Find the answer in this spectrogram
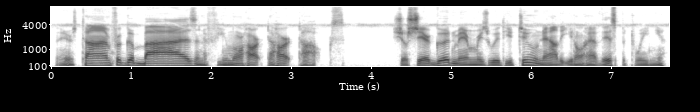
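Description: A man narrating a radio play as a gentle country storekeeper, with folksy, colloquial phrasing. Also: on the low side. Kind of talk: first-person storytelling in a radio play.

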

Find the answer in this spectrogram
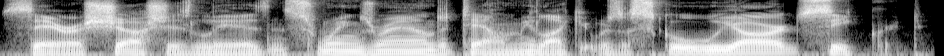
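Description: A storyteller narrating a scripted radio tale in the first person, with a folksy, measured manner. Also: low-pitched, fairly bright tone, no echo, studio quality.

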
